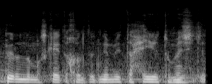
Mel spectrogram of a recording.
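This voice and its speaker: A man's voice: lowish voice, flat delivery, racing. A man vlogging casually in slang mixed with Arabic and English, bossy and bantering. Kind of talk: casual vlog chat. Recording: noisy handheld vlog audio.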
